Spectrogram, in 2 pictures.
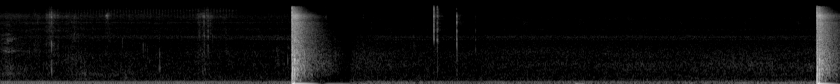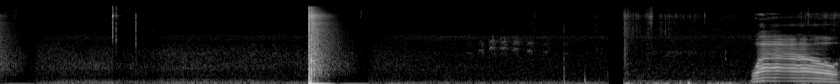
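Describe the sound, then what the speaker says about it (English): Three sharp reports from 22LR standard velocity CCI rounds fired at a duct tape vest, spaced several seconds apart over a quiet outdoor background with a brief voice at the end. "This is 3 rounds of 22LR standard velocity CCI."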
